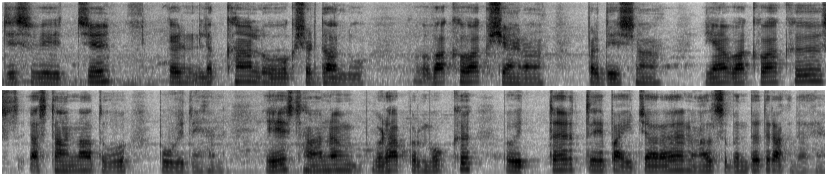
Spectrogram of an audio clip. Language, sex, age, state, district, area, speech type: Punjabi, male, 18-30, Punjab, Kapurthala, urban, spontaneous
